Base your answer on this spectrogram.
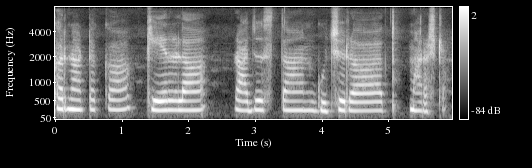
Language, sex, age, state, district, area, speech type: Kannada, female, 18-30, Karnataka, Tumkur, rural, spontaneous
